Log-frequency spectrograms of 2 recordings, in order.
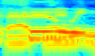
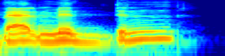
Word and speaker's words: badminton: I feel that we need a pronunciation lesson here. It's badminton. – No. – It's got a t in it. It's got a t that you actually pronounce and enunciate.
